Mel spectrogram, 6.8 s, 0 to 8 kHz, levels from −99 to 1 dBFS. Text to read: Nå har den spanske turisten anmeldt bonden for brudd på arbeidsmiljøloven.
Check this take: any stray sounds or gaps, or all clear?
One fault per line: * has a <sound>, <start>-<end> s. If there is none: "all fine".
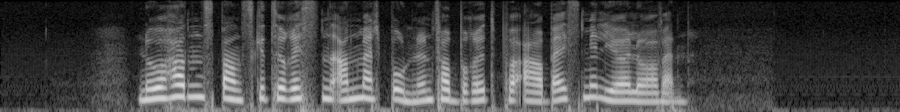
all fine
